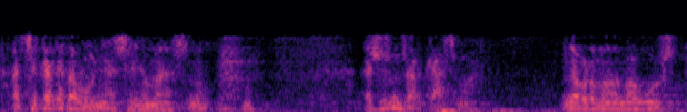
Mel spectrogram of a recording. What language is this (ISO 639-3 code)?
cat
